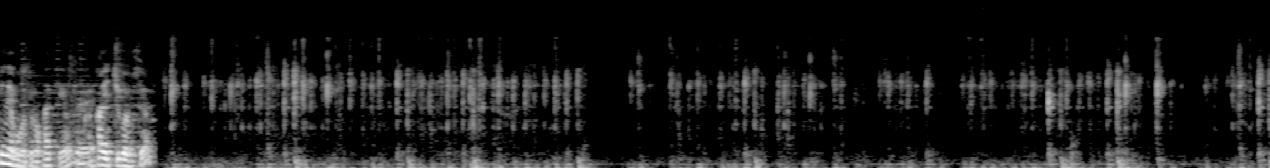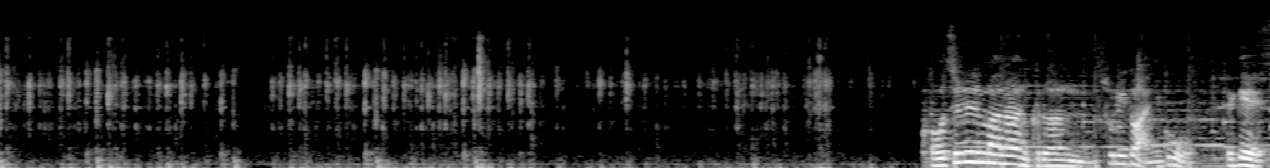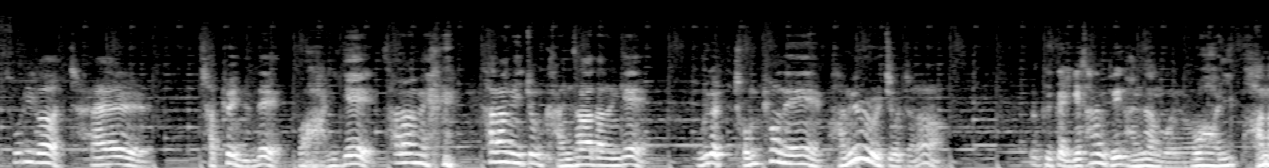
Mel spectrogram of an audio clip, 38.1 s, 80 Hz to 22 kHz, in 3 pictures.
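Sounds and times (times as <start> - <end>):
mechanical keyboard typing: 1.6 - 22.0.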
